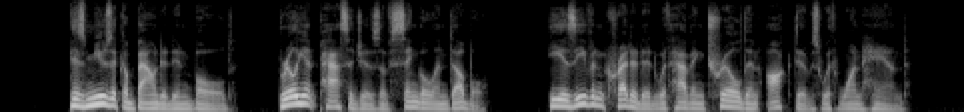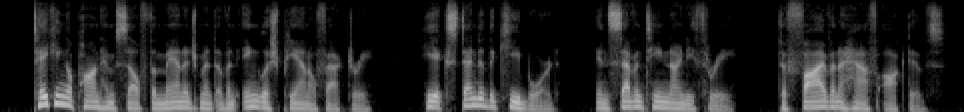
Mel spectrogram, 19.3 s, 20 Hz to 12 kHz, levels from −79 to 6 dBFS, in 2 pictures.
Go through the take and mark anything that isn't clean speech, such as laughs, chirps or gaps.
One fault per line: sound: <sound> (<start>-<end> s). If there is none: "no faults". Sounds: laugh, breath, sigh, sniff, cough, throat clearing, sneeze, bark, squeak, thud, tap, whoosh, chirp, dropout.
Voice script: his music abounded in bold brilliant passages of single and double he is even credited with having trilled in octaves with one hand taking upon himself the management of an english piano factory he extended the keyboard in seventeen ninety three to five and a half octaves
no faults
